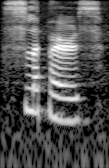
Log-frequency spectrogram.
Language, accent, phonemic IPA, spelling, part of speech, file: English, US, /ˈslɪpə(ɹ)z/, slippers, noun / verb, En-us-slippers.ogg
- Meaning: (noun) plural of slipper; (verb) third-person singular simple present indicative of slipper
